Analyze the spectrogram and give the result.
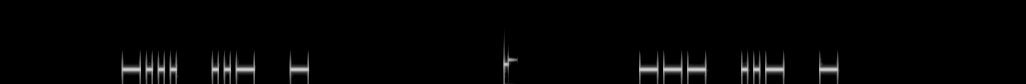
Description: Morse code, heard as a keyed tone, about 20 wpm, spaced as for 14 wpm, 700 Hz. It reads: BUT OUT
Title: 237 Lesson 38f - Letter q - Words 20wpm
